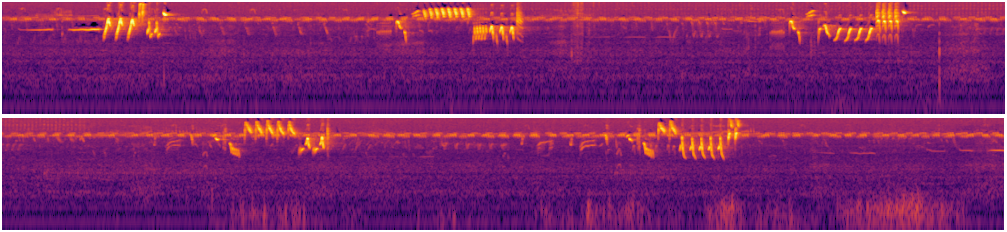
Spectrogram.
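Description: Common nightingale singing from dense cover: five loud phrases of rapid repeated notes, each one to two seconds long and coming about every six seconds. Under it runs an insect's steady, pulsing high trill.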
